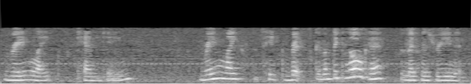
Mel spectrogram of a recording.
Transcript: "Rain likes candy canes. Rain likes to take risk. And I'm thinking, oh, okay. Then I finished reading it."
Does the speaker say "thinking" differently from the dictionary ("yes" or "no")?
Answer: no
